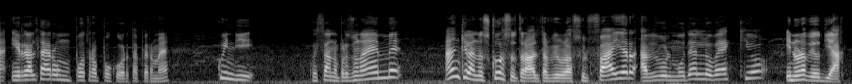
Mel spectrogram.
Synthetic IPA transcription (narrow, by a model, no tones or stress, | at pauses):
ʔinrealt̪aɛːɾoumpɔt̪ɾɔpːokort̪aperme | kwind̪i | kwest̪anːopɾeːzounaɛmːe | aŋkelanːoskorsot̪ɾalalt̪ɾoaveːvolasulfajeraveːvoilmod̪ɛlːovɛkːjoenːonaveːvod̪ia̰kː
